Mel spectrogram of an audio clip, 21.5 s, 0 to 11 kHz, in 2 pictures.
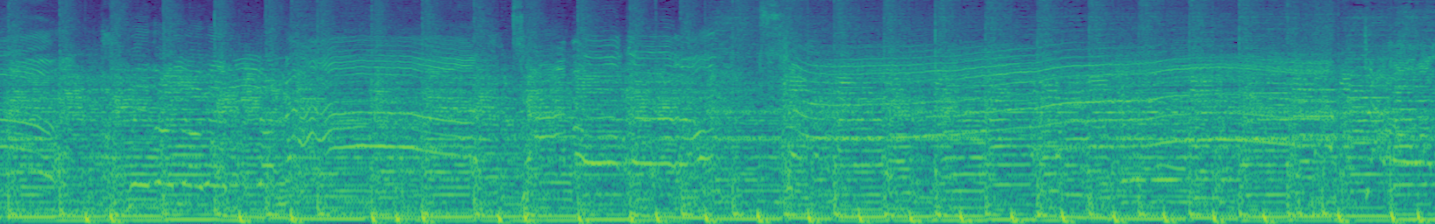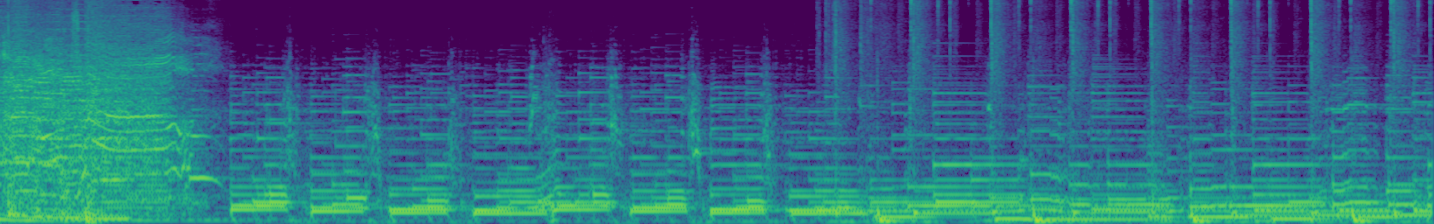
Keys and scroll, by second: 0.9 F3, 2.8 shift+Page_Up, 3.4 Escape, 4.6 F2, 9.6 space, 10.0 F4, 10.4 Escape, 15.2 Escape, 18.4 c, 20.8 shift+Page_Up, 21.4 shift+F2.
